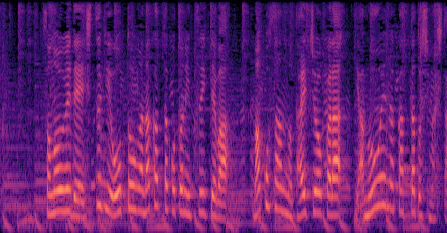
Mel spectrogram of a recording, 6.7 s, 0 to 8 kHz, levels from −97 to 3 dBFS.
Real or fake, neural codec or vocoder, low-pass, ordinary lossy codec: real; none; none; none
